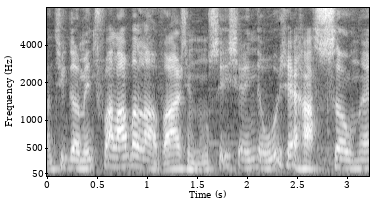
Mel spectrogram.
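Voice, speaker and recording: Noticeable background noise runs behind a man with fairly high pitch. He moves at a fairly quick pace with ordinary pitch variation. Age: 60s. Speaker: pastor. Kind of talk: sermon.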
